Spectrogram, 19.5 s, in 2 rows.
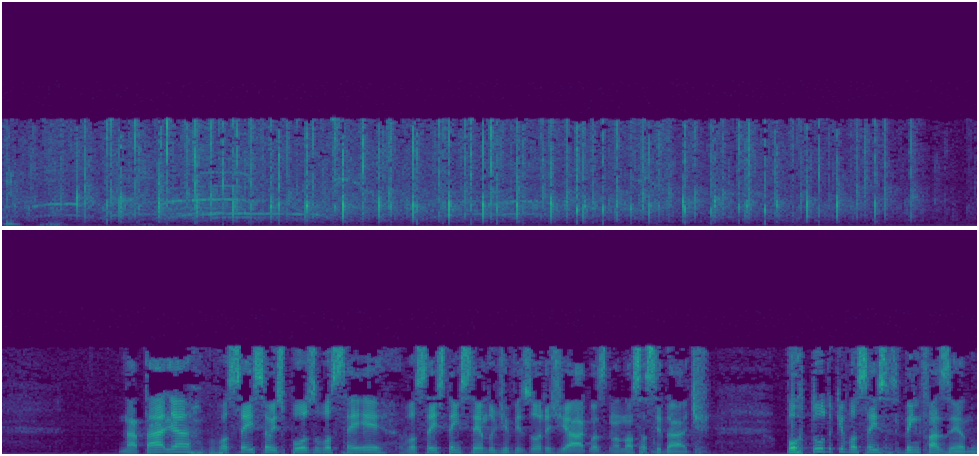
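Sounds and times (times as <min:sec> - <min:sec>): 
audience applause: 0:00.0 - 0:09.3
speech: 0:11.0 - 0:16.9, 0:17.6 - 0:19.5.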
